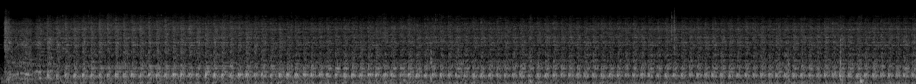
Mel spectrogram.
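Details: 1997 BMW 740i with oil-fouled plugs after valve cover gasket replacement, mic on chest: over nine seconds of rhythmic cranking at about two and a half beats per second without firing; hard start, later stalls.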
